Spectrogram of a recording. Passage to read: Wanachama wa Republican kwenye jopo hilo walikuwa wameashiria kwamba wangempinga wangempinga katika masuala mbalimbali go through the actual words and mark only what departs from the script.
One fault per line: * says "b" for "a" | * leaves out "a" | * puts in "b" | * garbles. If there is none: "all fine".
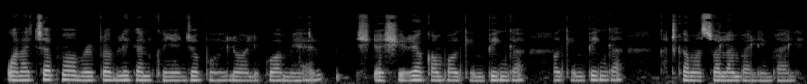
all fine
